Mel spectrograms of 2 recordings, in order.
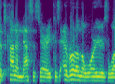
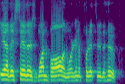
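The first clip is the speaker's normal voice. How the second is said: ordinary talk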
